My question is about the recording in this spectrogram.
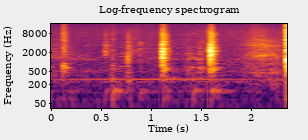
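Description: Light switches clicking: a few sharp clicks, the loudest two about half a second apart in the second half, over a steady low hum.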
